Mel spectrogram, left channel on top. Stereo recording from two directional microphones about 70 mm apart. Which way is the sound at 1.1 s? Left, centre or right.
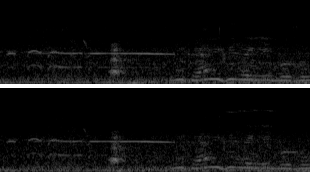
Centre.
